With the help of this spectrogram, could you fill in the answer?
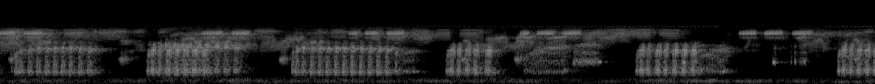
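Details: Chorus of frogs in a Balinese jungle, their song echoing: harsh, pulsed rattling croaks lasting roughly a second each, several in overlapping succession, with brief higher calls and a steady faint hiss between them.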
